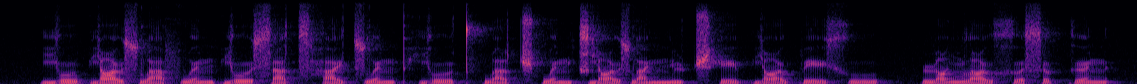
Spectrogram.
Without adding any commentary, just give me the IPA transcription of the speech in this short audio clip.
j o˥˧ ʊ̯ p j ɑ˥˩ ʊ̯ s w ä˨˩ f w ə˧˥ n p j o˥˩ ʊ̯ s ä˧˥ t͡sʰ a˧˥ ɪ̯ t͡s w ə˥ n pʰ j o˥ ʊ̯ t̪ʰ w ä˨˩ ʈ͡ʂʰ w ə˥ n t͡ɕ j ɑ˥ ʊ̯ s w a˨ ɪ̯ n̪ y˨˩ ʈ͡ʂʰ e˥ ɪ̯ p j ɑ˥˧ ʊ̯ p e˥˩ ɪ̯ x u˥ | ɻ ɑ˧˥ ŋ l ɑ˧˥ ʊ̯ x ɤ˨˩ s ɤ˥ k ə˥˩ n

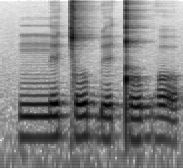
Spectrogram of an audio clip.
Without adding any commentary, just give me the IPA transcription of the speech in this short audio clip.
nː ɘ ǀ o ɓ ɘ ǃ o bʱ ɔ

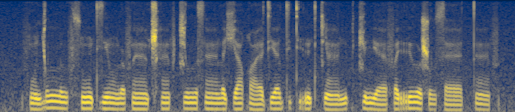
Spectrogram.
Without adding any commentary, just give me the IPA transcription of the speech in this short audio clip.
f õ ɟ u lː ɯː f s ũː tʲ zʲ õː l ə˞ f ɛ̃ː ʈ͡ʂʰ ɛ̃ː f t͡ɕ ɯː s ɛ̃ː l ɛ ç ɛː qʷ ɛː tʲ ɛː l tʲ u tʲ rʲ ũ tʲ t͡ɕ ɛ̃ː n y k t͡ɕ y nʲ ɛː f ɛ rʲ ɯː ʂ u l s ɛː tː ɛ̃ː f

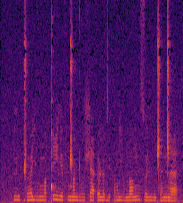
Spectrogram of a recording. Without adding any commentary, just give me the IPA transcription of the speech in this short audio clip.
lʲ ṳ ɡ͡ǁ œ j ɔ̤ ŋ ɔ ǃ i lʲ o f ŋ͡ǁ ɔ ɳ ɖ ɔ̤ ʃ æ ʔ ɵ ɳ ɵ d̪ y ʔ ɑ̤ j ɔ̤ n̪ ɔ ŋ æ̤ s u lʲ ṳ ɳ ɡ͡ǁ æ ŋ͡ǁ æ

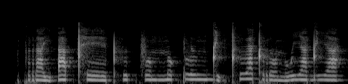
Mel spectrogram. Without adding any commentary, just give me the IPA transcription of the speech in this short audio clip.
p r a˩˦ j ʔ a˦˥ p̚ tʰ eː˨˩ pʰ ɯ˨˩ k̚ f o˧ m n o˦˥ k̚ p l ɯ˦˥ ŋ d i˨˩ ʔ tʰ ɯ˥˩ a̯ t r o˨˩ n w i˧ a̯ d i˧ a̯

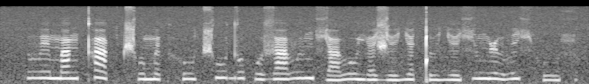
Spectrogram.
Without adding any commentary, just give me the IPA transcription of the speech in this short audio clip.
β e˧ m a˧ ŋ kʰ a˦˨ k t͡ɕʰ ʊ˨ m ɛ˨ k h u˨ t͡ɕʰ u˦ d ʊ˦ p ʊ˨ z a˧ v ɨ˦ ŋ ç a˨ β ʊ˧ j ɛ˨ ʑ e˨ ʎ ɛ˧ ǃ ɨ˨ ʎ e˨ ç ɨ˦ ŋ ɭ ɨ˦˨ ð i˦ ç h u˨ ç

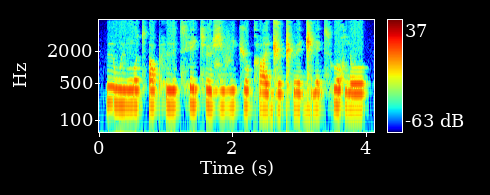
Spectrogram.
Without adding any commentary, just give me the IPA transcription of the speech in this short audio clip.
ɨ w ɨ ŋ o t͡sʼ ɑ pʰ ɨ t͡sʰ e cʰ ʏ ʑ ɨ v i t͡ʃ o kʰ ɑ e̯ ɖ͡ʐ ʏ ǁʰ ʏ e̯ ɡ͡ǁ i e̯ t͡sʰ u χ n o

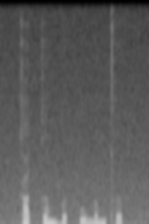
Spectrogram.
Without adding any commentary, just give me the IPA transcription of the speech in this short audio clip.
k a˦˥ t̚ k ə˧ m ɓ ə˨˩ p̚ ʔ ṵ˧˨ m ə˨˦ m t̪ʰ ə˨˩ p̚

